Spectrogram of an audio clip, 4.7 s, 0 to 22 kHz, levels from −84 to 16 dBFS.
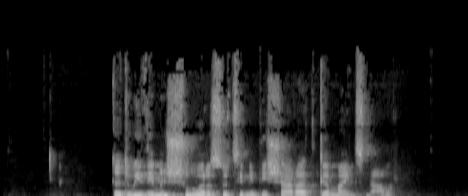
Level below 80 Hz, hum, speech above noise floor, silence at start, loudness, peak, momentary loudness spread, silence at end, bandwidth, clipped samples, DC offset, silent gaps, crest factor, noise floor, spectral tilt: -54 dBFS; none; 54 dB; 1.1 s; -16 LUFS; -2 dBFS; 9 LU; 0.75 s; 16.5 kHz; under 0.1%; under 0.1%; none; 16 dB; -71 dBFS; -4 dB/octave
